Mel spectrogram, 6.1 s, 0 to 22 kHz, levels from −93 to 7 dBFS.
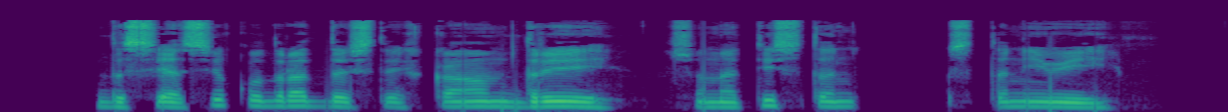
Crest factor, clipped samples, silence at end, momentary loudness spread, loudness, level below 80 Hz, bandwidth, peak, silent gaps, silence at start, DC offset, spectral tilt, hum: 22 dB; under 0.1%; 0.6 s; 14 LU; -29 LUFS; -68 dBFS; 12 kHz; -10 dBFS; 1.16-1.20 s, 2.12-2.17 s, 4.32-4.71 s, 4.88-4.95 s; 0.5 s; under 0.1%; -2.5 dB/octave; none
